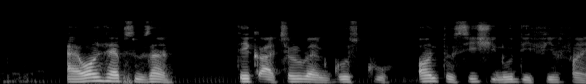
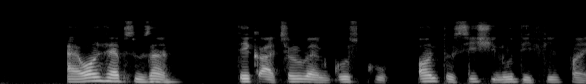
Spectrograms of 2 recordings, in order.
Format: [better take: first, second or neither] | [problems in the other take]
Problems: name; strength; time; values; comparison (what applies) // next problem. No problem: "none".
first | noise reduction (neural mask model DeepFilterNet 3)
